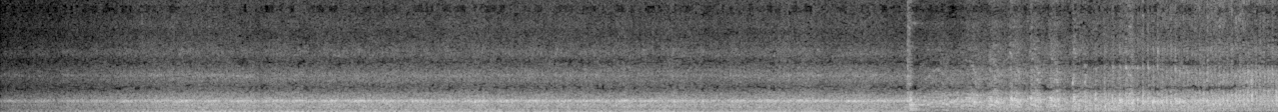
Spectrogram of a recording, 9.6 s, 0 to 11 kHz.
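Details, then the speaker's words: Iveco 480 diesel truck brought in for engine noise, with knocking at the rear of the engine: it catches instantly on the first crank and settles into a steady, even diesel idle with no knocks or misses. "Ei, menino, vamos ver? Pegou na hora, ó. Rapaz. Hã? Rapaz, como que pode? Primeira partida."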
